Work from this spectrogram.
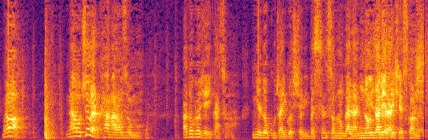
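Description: An actor playing a blustering, self-important old countryside landowner in a radio play, rambling and folksy with a husky voice. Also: male voice, medium pitch, expressive, moderate pace, a little hiss or hum. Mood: indignant, bossy.

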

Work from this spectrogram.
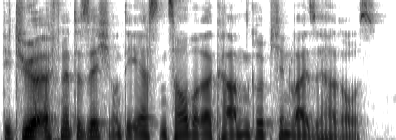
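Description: Low-voiced man reading an audiobook. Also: expressive, normal speed, dark tone. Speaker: audiobook narrator. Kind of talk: scripted narration of a fantasy novel.

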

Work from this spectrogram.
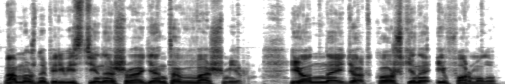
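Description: A man voicing a formal, commanding but easily startled president in an animated series. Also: mid-range voice, a little fast, no room sound, lightly acted. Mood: grave, businesslike. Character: official, easily startled male cartoon president. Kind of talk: animated series character acting.

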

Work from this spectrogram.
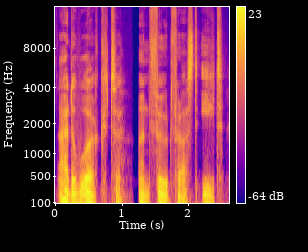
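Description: A man's voice: on the low side, fairly even intonation, normal speed, no echo, studio quality, lightly acted. A man voicing an eleven-year-old girl laborer, plucky and matter-of-fact. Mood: eager. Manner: bright, eager, talkative.

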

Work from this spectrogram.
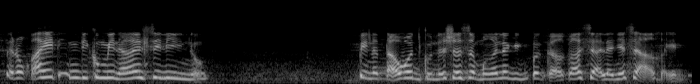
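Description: An actress playing a long-suffering young widow who talks softly and emotionally, on a muffled radio drama recording. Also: female voice, high-pitched, moderate pace, slight background noise, close to an everyday voice. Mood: sorrowful.

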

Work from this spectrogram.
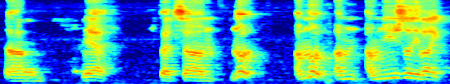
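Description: Hesitant man with a bright voice. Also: mid-range voice, measured pace, low-quality recording. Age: 40s. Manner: hesitant, many ums and restarts. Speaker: client of a reading. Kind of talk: casual conversation.

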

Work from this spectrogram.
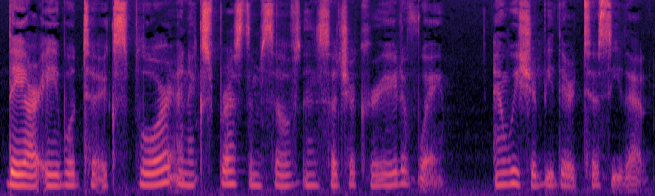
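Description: A young woman with a Mexican background reading a prepared self-introduction as an education student, slowly and carefully. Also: mid-range voice, level tone, creaky, warm tone, slightly rough. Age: young adult. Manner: slow, careful reading, switching to Spanish for a passage.

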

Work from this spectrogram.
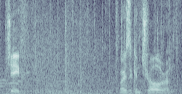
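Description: An actor playing a gruff, terse, commanding field leader of a covert operations team in a military thriller game. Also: male voice, medium pitch, animated, slow pace, over music. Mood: firm, urgent.

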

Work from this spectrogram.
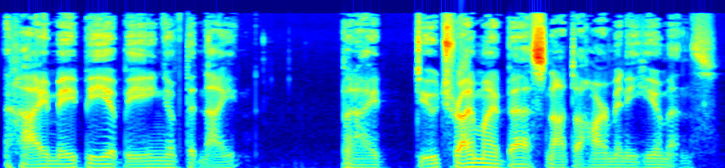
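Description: A man's voice: a bass voice, steady tone, normal speed, dry recording, studio quality. A man playing a lonely, courteous immortal vampire in an intimate ASMR roleplay, speaking formally and hesitantly. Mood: regretful, brooding.

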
